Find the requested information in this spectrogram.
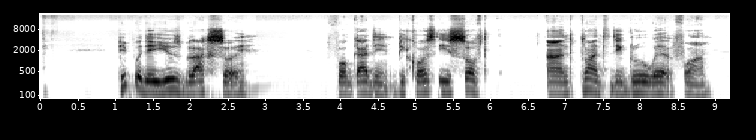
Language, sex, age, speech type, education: Nigerian Pidgin, male, 30-45, spontaneous, tertiary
